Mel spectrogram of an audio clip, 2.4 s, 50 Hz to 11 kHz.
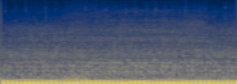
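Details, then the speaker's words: Can-Am Spyder F3-S at idle: steady low idle with a fast, even light ticking over it from the evap purge valve. Normal; short runs may make the system cycle more. "yep just a purge valve he may have been doing some short runs with this thing too that'll that'll make the system run a little more than normal"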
